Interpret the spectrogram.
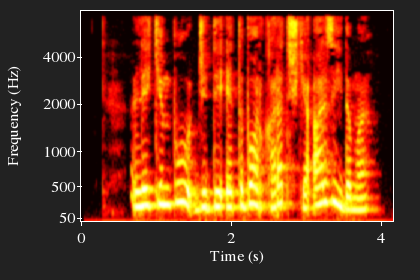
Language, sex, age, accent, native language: Uzbek, female, 18-24, Samarqand, Uzbek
